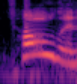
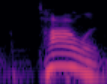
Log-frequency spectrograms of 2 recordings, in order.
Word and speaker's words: Tolland: It looks like Toland. You're right. But it's I know. I'll say it now. Trust me. I'm putting it down on the thing now. Say T-A-land. So that's what. It should be spelled with an A. You're right. Phonetically, you're right. It does Exactly. sound like an A.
